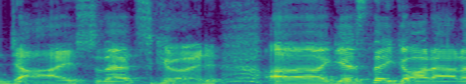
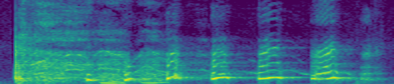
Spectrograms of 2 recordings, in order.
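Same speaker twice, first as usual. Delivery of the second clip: helpless high-pitched cackle; real burst of high laughter; high laughing fit. Real, not acted. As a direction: crack up laughing. Cracks up at daughter theory.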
